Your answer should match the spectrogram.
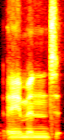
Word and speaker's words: Aemond: more about specifically Aemond. I don't know how to say his name. – Aemond.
